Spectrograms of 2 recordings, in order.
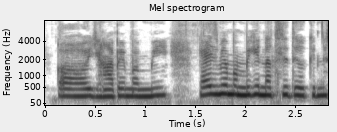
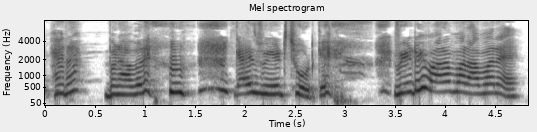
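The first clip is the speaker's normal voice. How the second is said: laughing through words; 6 semitones higher, 4 dB louder than usual. Real, not acted. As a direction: talk through real giggles, a bit higher. Joking about equal height, weight.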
